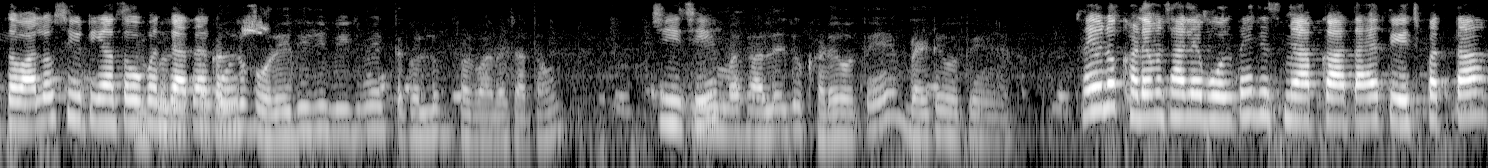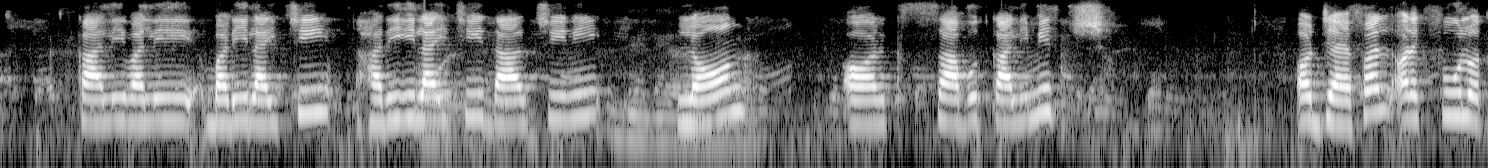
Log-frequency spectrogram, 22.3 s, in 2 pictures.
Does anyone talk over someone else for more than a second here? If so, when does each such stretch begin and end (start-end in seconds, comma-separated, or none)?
none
